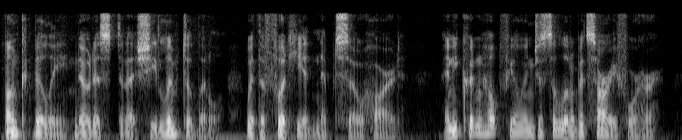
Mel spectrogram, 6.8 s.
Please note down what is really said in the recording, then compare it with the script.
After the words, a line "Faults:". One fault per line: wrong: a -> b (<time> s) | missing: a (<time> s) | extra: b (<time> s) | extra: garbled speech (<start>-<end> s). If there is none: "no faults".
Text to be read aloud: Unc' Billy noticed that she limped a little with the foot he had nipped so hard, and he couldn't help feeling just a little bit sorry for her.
Unc' Billy noticed that she limped a little with the foot he had nipped so hard, and he couldn't help feeling just a little bit sorry for her.
Faults:
no faults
